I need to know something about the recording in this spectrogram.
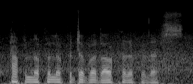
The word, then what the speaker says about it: Papadopoulos: Okay, what on Papadopoulos? Papadopoulos, even. Papadopoulos. Yeah, it's pronounced like that.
